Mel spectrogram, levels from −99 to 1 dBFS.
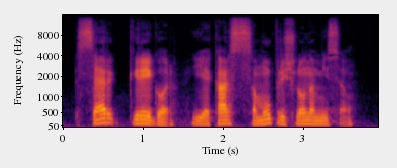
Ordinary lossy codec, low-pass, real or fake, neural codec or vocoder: AAC, 64 kbps; 14.4 kHz; real; none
